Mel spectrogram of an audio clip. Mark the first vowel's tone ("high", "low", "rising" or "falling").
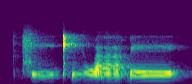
low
